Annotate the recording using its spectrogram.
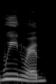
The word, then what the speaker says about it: Weinrib: Is it Weinrib? – It's Weenrib. – Huh. – It's spelled like, it looks like it should be Weenrib or Weinrib? – Weinrib or something like that. It's Weenrib.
